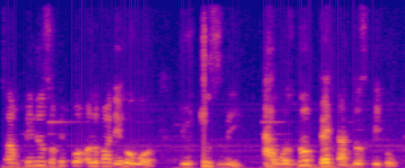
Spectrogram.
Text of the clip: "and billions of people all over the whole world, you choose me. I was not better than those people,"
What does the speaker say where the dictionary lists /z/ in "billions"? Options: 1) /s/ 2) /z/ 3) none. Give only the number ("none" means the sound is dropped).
1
